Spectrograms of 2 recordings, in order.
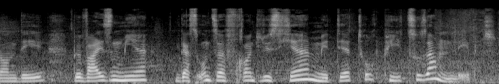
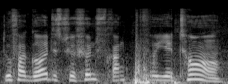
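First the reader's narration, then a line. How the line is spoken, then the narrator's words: Plain. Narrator (German): sagte Bixiou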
